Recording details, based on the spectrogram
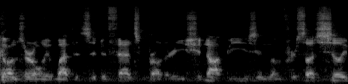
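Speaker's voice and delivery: very quiet, low, hushed, serious trainer voice. Speaker voicing the serious trainer guy he is supposed to play, serious trainer guy voice. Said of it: "I should do that voice".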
